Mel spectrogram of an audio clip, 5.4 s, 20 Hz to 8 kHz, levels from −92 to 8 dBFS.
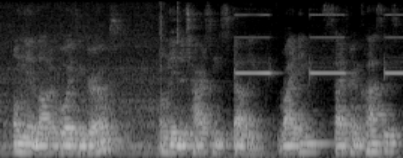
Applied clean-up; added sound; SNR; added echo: none; Microwave oven; 16 dB; reverberation time 0.7 s.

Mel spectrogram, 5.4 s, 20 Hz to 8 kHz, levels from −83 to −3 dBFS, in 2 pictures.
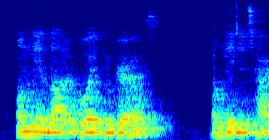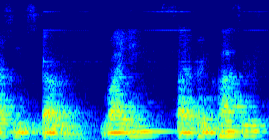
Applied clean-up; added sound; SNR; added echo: neural separator model SepFormer DNS4.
